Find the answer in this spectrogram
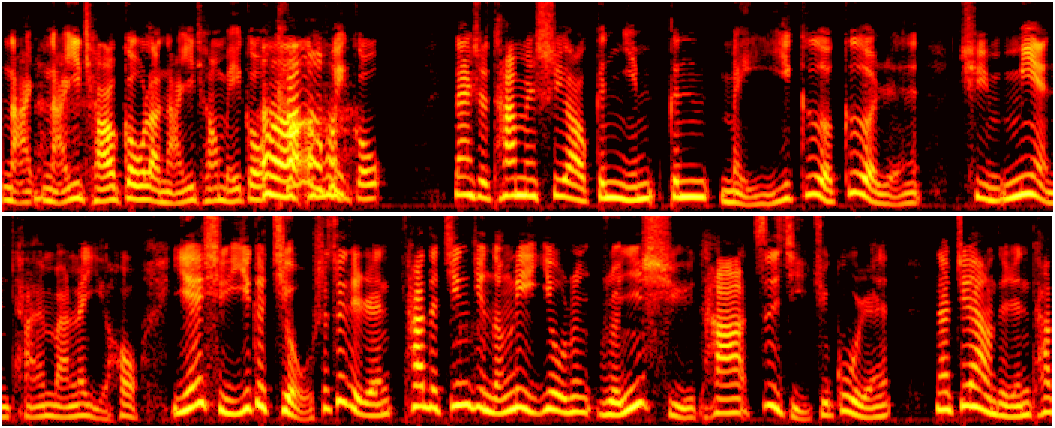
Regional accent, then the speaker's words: China

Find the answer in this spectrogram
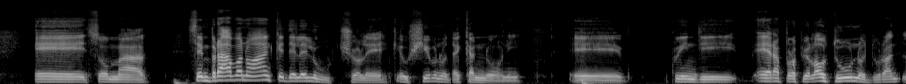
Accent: North Fitzroy, Victoria, Australia; also born or lived in Tuscany, Italy; A dir la verità no, i primi ricordi li ho di North Fitzroy, cioè un mese dopo che io e mia mamma siamo sbarcati dalla nave cominciano i ricordi.

